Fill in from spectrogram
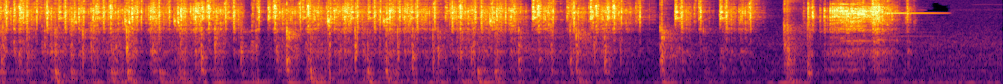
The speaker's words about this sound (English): So um, I'm going to start typing.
